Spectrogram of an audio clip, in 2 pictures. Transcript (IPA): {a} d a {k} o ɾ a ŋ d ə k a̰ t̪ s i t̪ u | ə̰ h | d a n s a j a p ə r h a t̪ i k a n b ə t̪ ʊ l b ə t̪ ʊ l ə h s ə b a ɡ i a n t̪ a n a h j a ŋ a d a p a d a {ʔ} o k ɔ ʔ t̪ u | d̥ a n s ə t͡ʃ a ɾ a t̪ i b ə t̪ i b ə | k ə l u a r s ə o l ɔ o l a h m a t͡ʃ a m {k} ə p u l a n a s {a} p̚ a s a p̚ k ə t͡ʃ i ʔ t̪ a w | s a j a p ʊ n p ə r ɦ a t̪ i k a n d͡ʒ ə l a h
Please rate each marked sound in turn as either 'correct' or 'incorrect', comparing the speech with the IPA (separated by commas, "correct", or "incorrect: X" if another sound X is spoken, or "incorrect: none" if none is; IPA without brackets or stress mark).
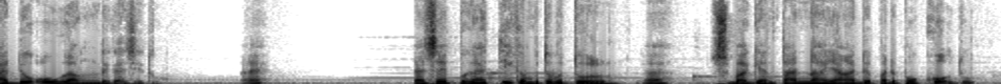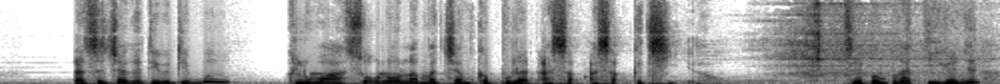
correct, incorrect: ʔ, incorrect: p, correct, correct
